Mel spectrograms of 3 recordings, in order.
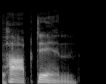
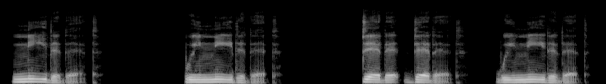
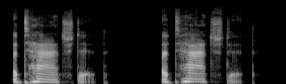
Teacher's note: a lot of times we're going to connect that T to the vowel sound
